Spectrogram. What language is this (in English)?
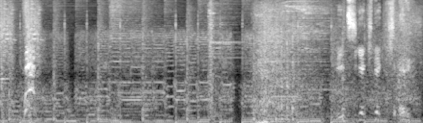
Japanese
